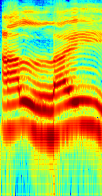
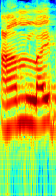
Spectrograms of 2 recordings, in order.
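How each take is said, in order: First: The n sound merges into a doubled l. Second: The n sound is pronounced before the l. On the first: The speaker calls it right. "এখানে আল্লাই এরকম ভাবে পড়ছি" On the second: The speaker calls it wrong. "এখানে আনলাই পড়ি নাই"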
